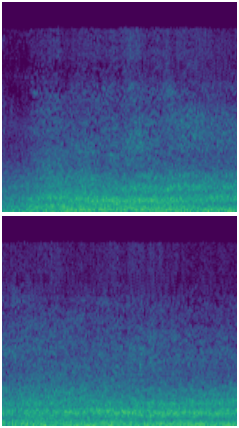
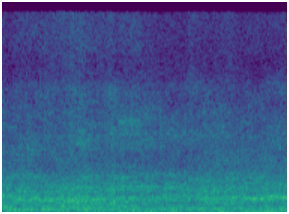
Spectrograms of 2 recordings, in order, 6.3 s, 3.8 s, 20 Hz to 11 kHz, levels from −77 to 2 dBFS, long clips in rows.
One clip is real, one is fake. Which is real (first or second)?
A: first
